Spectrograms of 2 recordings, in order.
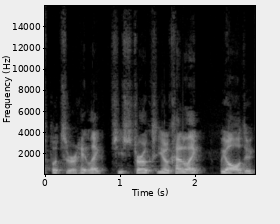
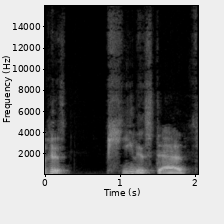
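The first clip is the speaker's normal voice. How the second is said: plain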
